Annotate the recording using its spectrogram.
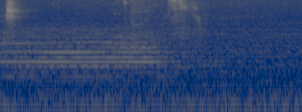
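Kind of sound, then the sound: vehicle, train passing nearby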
